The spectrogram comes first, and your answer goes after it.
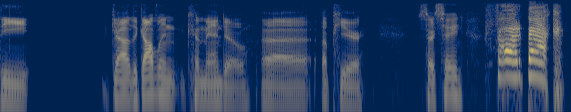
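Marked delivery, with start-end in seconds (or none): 7.3-8.4 very high, very loud, shrill screaming. Narrating a fight, the speaker voices a goblin commando, screaming commands. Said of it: "he just starts screaming like commands".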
